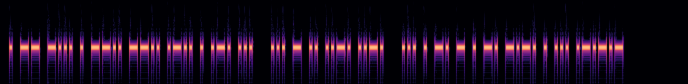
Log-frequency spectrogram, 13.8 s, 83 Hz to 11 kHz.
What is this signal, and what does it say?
Morse code, heard as a keyed tone, about 22 wpm, 700 Hz. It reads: EMBEZZLERS STIFF SENTENCES.
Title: Pangram Challenge v2 - 22wpm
